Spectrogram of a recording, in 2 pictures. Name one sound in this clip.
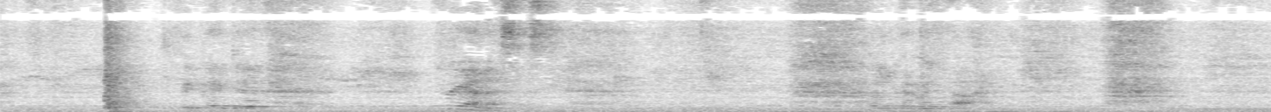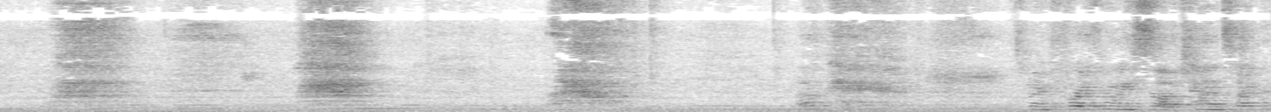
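Feet thump on a concrete floor.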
